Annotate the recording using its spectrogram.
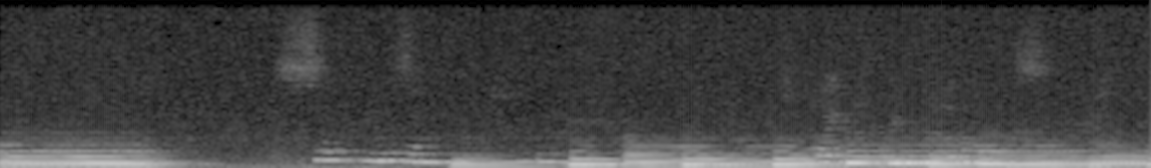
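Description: Live piano accompaniment playing held chords that die away about a second in, leaving a short lull, then starting again with a new phrase of chords and single notes about three seconds in.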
